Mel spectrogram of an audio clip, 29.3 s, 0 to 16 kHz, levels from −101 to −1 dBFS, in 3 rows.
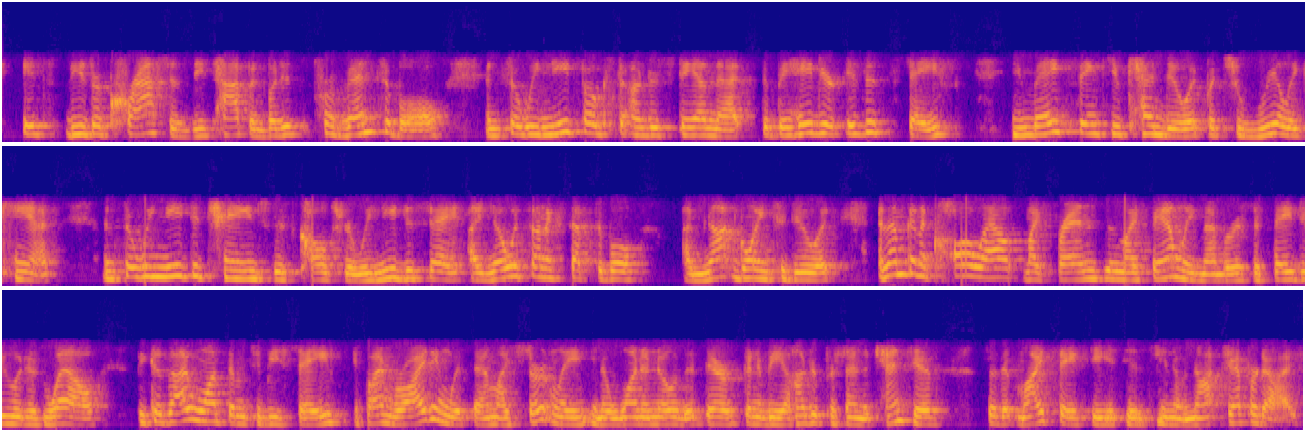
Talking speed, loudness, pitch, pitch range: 220 wpm, -23 LUFS, 210 Hz, 185-235 Hz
